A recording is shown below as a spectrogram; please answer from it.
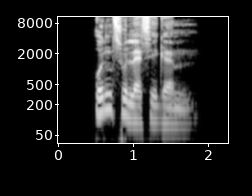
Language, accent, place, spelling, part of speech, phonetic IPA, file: German, Germany, Berlin, unzulässigem, adjective, [ˈʊnt͡suːˌlɛsɪɡəm], De-unzulässigem.ogg
- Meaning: strong dative masculine/neuter singular of unzulässig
